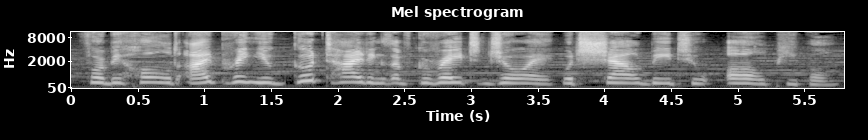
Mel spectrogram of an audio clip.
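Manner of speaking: ordinary delivery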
